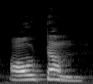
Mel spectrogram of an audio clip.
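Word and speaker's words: autumn: जैसे ऑटम, column, dam और hymn, यहाँ पे एन क्या है, साइलेंट, एन क्या है, साइलेंट, ठीक है।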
